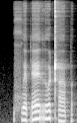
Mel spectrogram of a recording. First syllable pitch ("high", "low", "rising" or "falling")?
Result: low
